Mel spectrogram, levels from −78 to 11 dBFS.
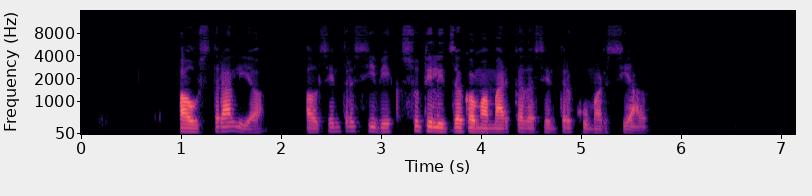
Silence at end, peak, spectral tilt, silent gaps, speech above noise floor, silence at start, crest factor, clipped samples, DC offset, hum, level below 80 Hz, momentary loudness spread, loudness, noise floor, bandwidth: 1.5 s; 0 dBFS; -6.5 dB/octave; none; 65 dB; 1 s; 24 dB; under 0.1%; under 0.1%; none; -68 dBFS; 14 LU; -24 LUFS; -88 dBFS; 10.5 kHz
